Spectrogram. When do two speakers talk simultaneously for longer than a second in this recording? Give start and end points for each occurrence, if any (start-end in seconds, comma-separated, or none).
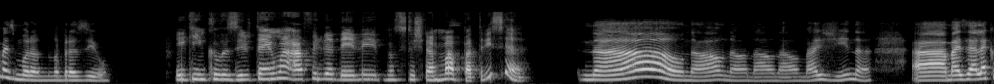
none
